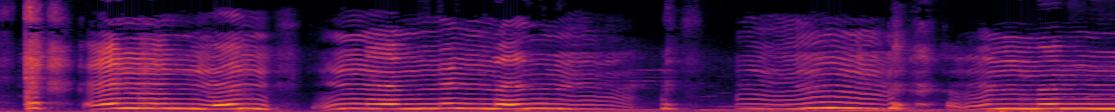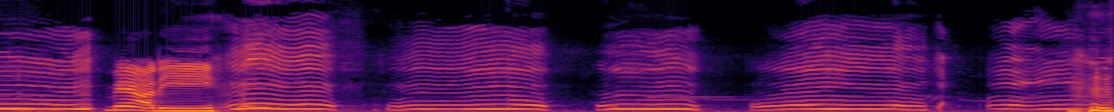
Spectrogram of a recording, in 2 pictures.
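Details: Tired, teething baby: repeated high-pitched wailing cries with brief breaths between; infant cry.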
